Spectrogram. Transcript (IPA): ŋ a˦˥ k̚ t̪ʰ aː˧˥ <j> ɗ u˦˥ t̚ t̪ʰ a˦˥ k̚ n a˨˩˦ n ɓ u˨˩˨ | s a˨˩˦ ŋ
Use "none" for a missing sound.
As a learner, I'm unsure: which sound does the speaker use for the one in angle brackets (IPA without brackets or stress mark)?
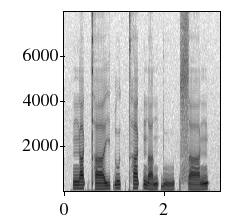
j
